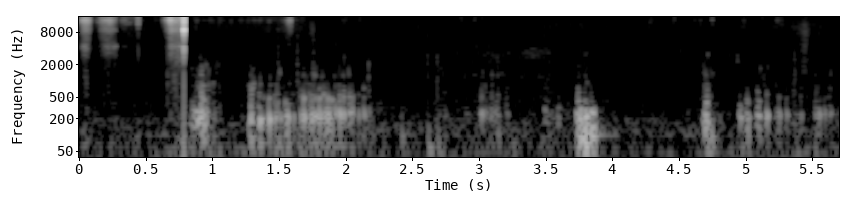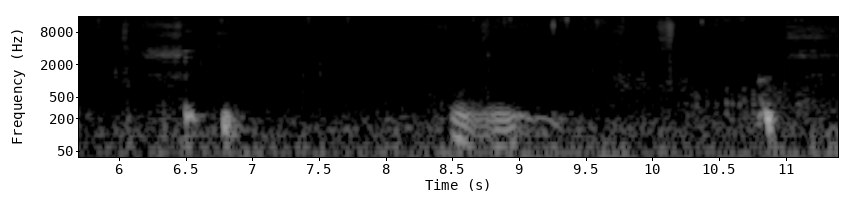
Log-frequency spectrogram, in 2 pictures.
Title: Hungry stomach rumbles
